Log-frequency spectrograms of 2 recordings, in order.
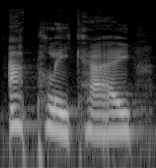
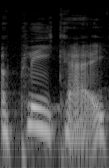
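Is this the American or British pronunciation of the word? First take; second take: British; American. First: It is said with a British pronunciation. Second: It is said with an American pronunciation. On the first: "if you're talking to an English person ... they're doing applique" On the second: "which actually you pronounce applique"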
